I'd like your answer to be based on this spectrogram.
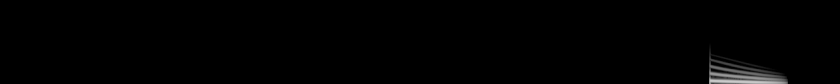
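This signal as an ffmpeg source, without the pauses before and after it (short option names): -f lavfi -i "aevalsrc='0.188*clip((0.78-t)/0.32,0,1)*tanh(2.11*sin(2*PI*170*0.78/log(65/170)*(exp(log(65/170)*t/0.78)-1)))/tanh(2.11)':d=0.78:s=44100"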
